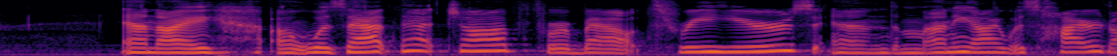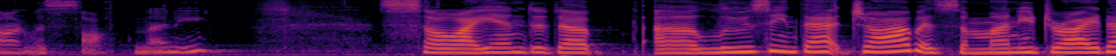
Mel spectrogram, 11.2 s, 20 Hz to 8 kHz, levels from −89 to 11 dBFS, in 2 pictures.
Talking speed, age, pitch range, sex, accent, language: 175 wpm, 50-69, 170-265 Hz, female, American, English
